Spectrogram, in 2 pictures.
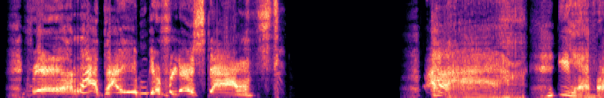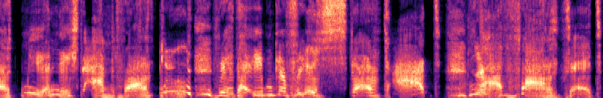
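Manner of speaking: high, loud furious scolding; angry dragon shriek. Acted. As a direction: scream at the class. Dragon teacher berates class.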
